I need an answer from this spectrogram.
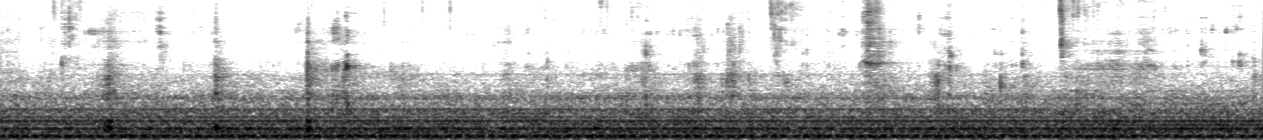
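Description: A person chewing a bite of breaded, air-fried mac and cheese ball, with a few faint crisp clicks, over a steady machine hum.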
